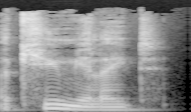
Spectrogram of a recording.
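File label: "accumulate", British English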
